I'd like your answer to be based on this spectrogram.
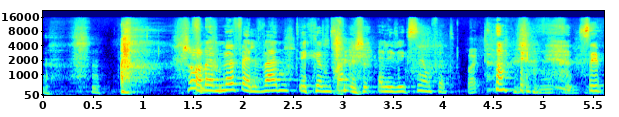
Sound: laughter

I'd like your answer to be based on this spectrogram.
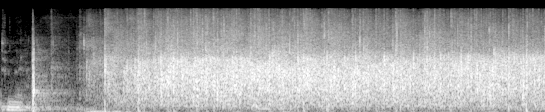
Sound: applause

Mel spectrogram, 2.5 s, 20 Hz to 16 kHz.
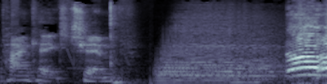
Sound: dramatic noise pt2

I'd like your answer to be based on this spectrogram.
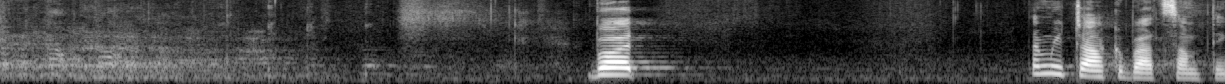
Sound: laughter

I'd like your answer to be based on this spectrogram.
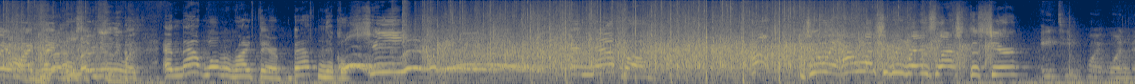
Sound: applause

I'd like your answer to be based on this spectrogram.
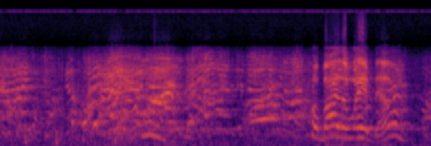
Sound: laughs; children clamoring

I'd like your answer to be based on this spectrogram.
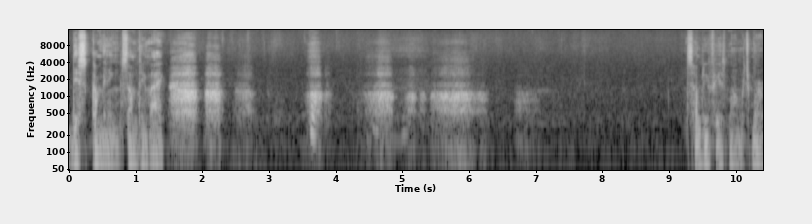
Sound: big yawn

